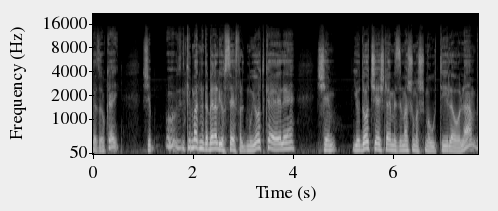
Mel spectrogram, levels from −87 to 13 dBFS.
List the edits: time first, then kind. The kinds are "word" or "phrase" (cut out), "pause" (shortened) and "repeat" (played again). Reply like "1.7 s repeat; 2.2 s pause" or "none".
1.9 s word

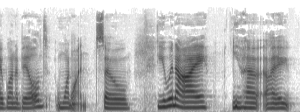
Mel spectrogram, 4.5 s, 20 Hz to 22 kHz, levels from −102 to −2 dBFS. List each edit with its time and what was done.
1.1 s word; 2.4 s word; 3.3 s pause

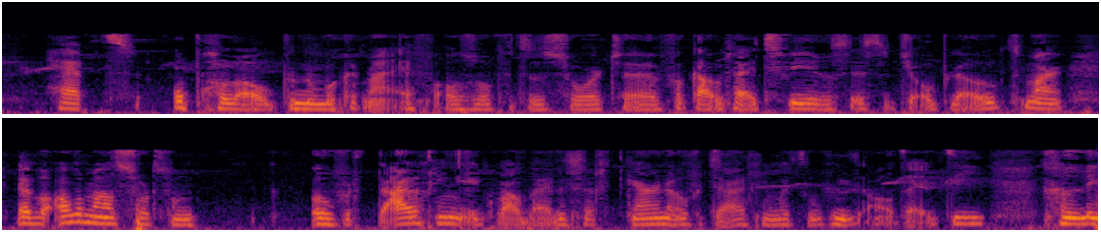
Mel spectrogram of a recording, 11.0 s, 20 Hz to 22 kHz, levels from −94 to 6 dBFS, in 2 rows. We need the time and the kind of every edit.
none

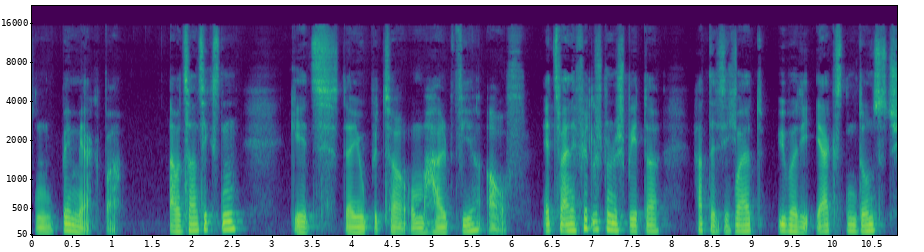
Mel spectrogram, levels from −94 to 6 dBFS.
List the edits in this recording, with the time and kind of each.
8.8 s word

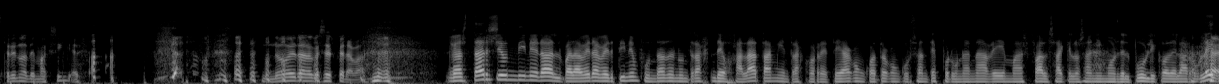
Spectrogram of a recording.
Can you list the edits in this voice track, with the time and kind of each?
7.1 s word

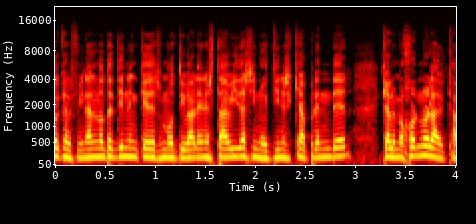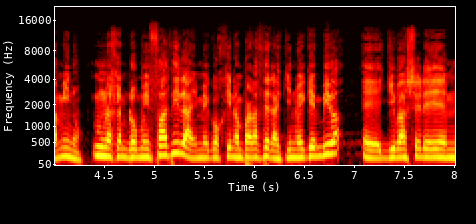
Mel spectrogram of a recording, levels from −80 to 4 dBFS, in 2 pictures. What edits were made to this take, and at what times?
4.3 s pause

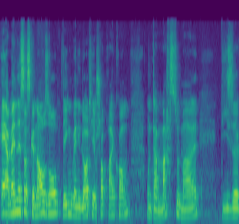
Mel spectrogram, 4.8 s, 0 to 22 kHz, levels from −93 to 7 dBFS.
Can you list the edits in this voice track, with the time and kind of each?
1.2 s word; 1.9 s word; 3.6 s word

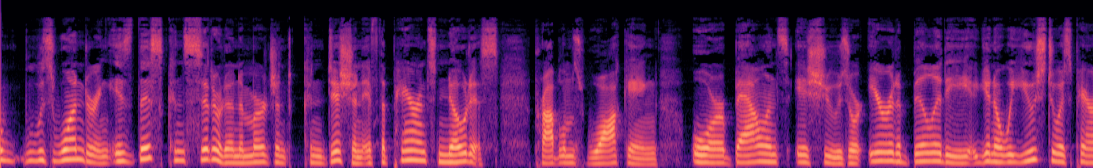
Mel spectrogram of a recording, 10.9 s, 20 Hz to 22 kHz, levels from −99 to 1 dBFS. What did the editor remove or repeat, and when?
none

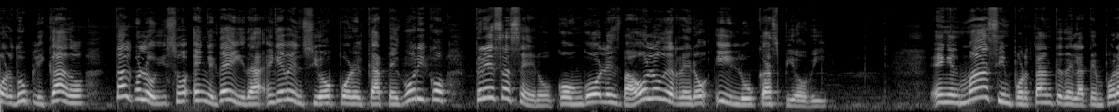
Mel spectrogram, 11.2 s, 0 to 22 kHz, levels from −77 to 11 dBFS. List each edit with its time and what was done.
1.3 s word; 2.2 s word; 2.7 s word; 6.2 s word; 9.6 s word

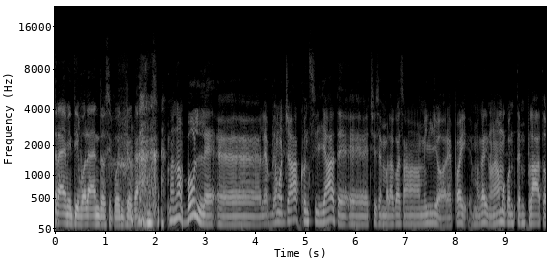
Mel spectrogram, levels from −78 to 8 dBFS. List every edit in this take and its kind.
2.5 s phrase

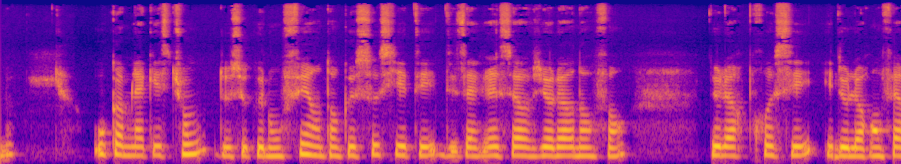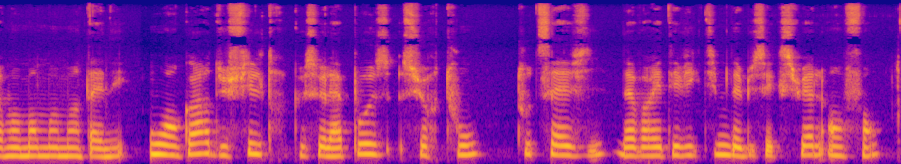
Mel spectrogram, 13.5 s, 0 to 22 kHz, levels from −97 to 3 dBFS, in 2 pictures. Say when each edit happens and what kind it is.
none

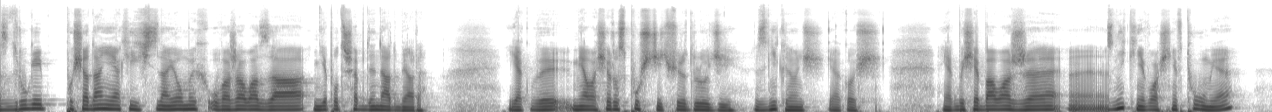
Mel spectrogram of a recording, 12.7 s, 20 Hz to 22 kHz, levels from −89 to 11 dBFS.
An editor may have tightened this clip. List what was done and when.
11.1 s word

